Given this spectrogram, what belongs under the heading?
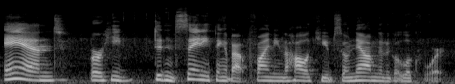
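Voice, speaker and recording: A woman's voice: on the low side, fast talker, sharp tone. A woman talking casually as a player in a tabletop roleplaying game.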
